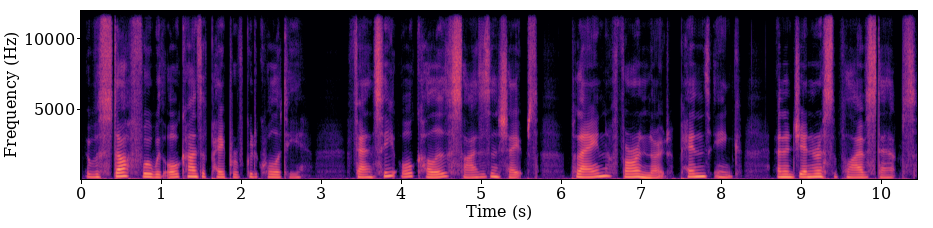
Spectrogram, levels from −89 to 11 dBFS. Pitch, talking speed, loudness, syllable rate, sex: 200 Hz, 160 wpm, -20 LUFS, 4.6 syllables/s, female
